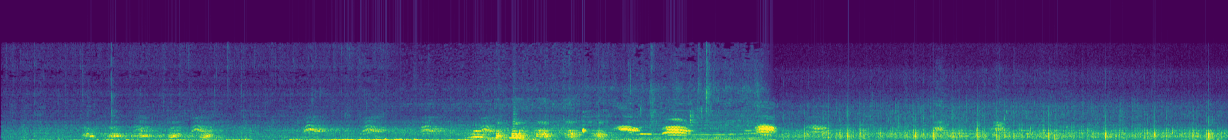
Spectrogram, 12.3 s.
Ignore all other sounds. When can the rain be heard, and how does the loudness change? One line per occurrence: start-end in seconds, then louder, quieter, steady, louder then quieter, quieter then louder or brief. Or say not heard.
0.0-12.2 louder.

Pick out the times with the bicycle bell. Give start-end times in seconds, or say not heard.
not heard.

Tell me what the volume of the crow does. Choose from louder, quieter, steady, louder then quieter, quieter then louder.
louder.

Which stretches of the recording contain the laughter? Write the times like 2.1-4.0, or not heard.
5.0-6.1.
